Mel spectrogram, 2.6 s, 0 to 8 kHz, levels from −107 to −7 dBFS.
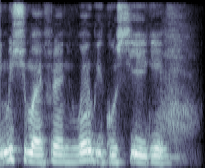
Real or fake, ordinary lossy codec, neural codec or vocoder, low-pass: fake; none; codec, 16 kHz, 4 kbps, FunCodec, trained on Chinese and English, 50 frames a second; 7.2 kHz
